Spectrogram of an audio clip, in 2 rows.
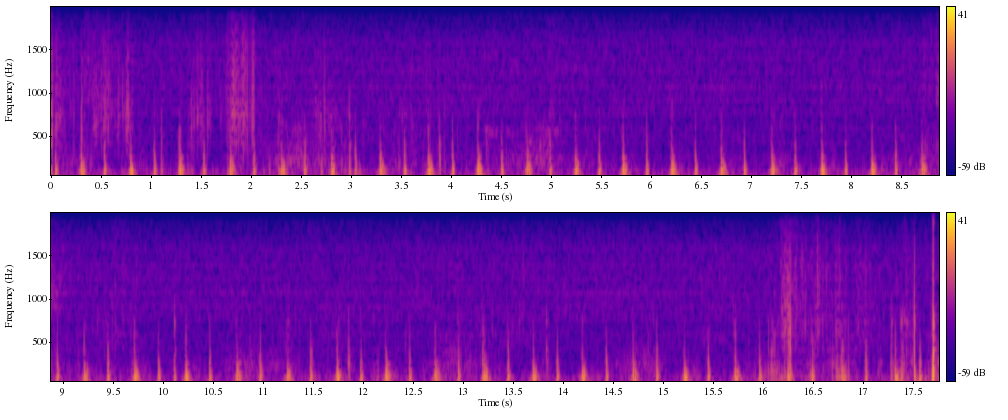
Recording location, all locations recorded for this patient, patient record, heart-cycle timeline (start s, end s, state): mitral valve (MV)
aortic valve (AV)+pulmonary valve (PV)+tricuspid valve (TV)+mitral valve (MV)
#Age: Child
#Sex: Female
#Height: 120.0 cm
#Weight: 24.8 kg
#Pregnancy status: False
#Murmur: Absent
#Murmur locations: nan
#Most audible location: nan
#Systolic murmur timing: nan
#Systolic murmur shape: nan
#Systolic murmur grading: nan
#Systolic murmur pitch: nan
#Systolic murmur quality: nan
#Diastolic murmur timing: nan
#Diastolic murmur shape: nan
#Diastolic murmur grading: nan
#Diastolic murmur pitch: nan
#Diastolic murmur quality: nan
#Outcome: Normal
#Campaign: 2015 screening campaign
0.00	0.22	unannotated
0.22	0.36	S1
0.36	0.48	systole
0.48	0.62	S2
0.62	0.76	diastole
0.76	0.90	S1
0.90	0.98	systole
0.98	1.10	S2
1.10	1.24	diastole
1.24	1.38	S1
1.38	1.48	systole
1.48	1.58	S2
1.58	1.74	diastole
1.74	1.86	S1
1.86	1.98	systole
1.98	2.12	S2
2.12	2.26	diastole
2.26	2.38	S1
2.38	2.50	systole
2.50	2.60	S2
2.60	2.76	diastole
2.76	2.88	S1
2.88	2.98	systole
2.98	3.10	S2
3.10	3.26	diastole
3.26	3.38	S1
3.38	3.48	systole
3.48	3.60	S2
3.60	3.74	diastole
3.74	3.88	S1
3.88	3.98	systole
3.98	4.08	S2
4.08	4.24	diastole
4.24	4.38	S1
4.38	4.46	systole
4.46	4.56	S2
4.56	4.72	diastole
4.72	4.86	S1
4.86	4.96	systole
4.96	5.06	S2
5.06	5.22	diastole
5.22	5.32	S1
5.32	5.44	systole
5.44	5.54	S2
5.54	5.70	diastole
5.70	5.82	S1
5.82	5.92	systole
5.92	6.02	S2
6.02	6.18	diastole
6.18	6.32	S1
6.32	6.40	systole
6.40	6.50	S2
6.50	6.66	diastole
6.66	6.80	S1
6.80	6.90	systole
6.90	7.02	S2
7.02	7.18	diastole
7.18	7.32	S1
7.32	7.40	systole
7.40	7.50	S2
7.50	7.66	diastole
7.66	7.82	S1
7.82	7.90	systole
7.90	8.00	S2
8.00	8.16	diastole
8.16	8.32	S1
8.32	8.40	systole
8.40	8.52	S2
8.52	8.68	diastole
8.68	8.82	S1
8.82	8.90	systole
8.90	9.00	S2
9.00	9.18	diastole
9.18	9.28	S1
9.28	9.42	systole
9.42	9.52	S2
9.52	9.68	diastole
9.68	9.80	S1
9.80	9.92	systole
9.92	10.02	S2
10.02	10.16	diastole
10.16	10.30	S1
10.30	10.44	systole
10.44	10.54	S2
10.54	10.70	diastole
10.70	10.84	S1
10.84	10.94	systole
10.94	11.04	S2
11.04	11.22	diastole
11.22	11.32	S1
11.32	11.44	systole
11.44	11.54	S2
11.54	11.70	diastole
11.70	11.82	S1
11.82	11.94	systole
11.94	12.04	S2
12.04	12.20	diastole
12.20	12.34	S1
12.34	12.44	systole
12.44	12.54	S2
12.54	12.70	diastole
12.70	12.84	S1
12.84	12.92	systole
12.92	13.02	S2
13.02	13.18	diastole
13.18	13.30	S1
13.30	13.40	systole
13.40	13.52	S2
13.52	13.68	diastole
13.68	13.80	S1
13.80	13.92	systole
13.92	14.02	S2
14.02	14.16	diastole
14.16	14.28	S1
14.28	14.40	systole
14.40	14.52	S2
14.52	14.68	diastole
14.68	14.80	S1
14.80	14.92	systole
14.92	15.02	S2
15.02	15.18	diastole
15.18	15.30	S1
15.30	15.40	systole
15.40	15.52	S2
15.52	15.70	diastole
15.70	15.84	S1
15.84	15.94	systole
15.94	16.04	S2
16.04	16.18	diastole
16.18	16.34	S1
16.34	16.46	systole
16.46	16.58	S2
16.58	16.74	diastole
16.74	16.88	S1
16.88	17.76	unannotated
